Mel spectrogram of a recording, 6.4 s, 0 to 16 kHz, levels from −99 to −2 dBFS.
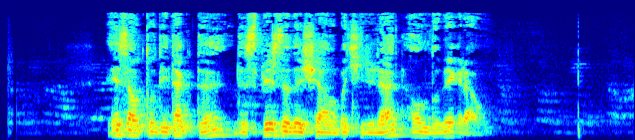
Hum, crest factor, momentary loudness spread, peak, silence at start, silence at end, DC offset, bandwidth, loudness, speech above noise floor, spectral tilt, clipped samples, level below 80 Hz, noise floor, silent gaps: none; 20 dB; 7 LU; -12 dBFS; 1.1 s; 1.5 s; under 0.1%; 11.5 kHz; -29 LUFS; 41 dB; -3 dB/octave; under 0.1%; -80 dBFS; -71 dBFS; none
